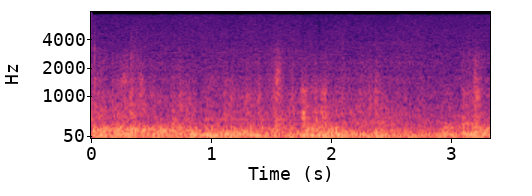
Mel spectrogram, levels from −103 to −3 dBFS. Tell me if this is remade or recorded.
remade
